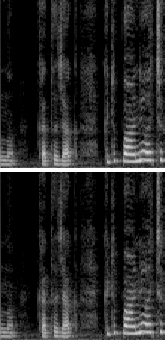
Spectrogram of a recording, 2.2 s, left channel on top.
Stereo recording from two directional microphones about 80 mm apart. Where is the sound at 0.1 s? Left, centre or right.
Left.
